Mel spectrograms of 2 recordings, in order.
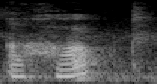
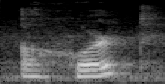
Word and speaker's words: a hocht: And then 8 is a hocht or a hort for some people in the north.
